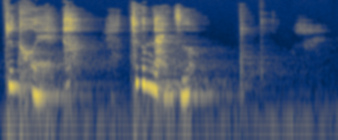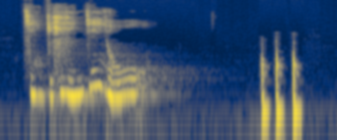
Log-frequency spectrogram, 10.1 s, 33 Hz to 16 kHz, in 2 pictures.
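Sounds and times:
speech: 0.1 - 0.7, 2.0 - 3.0, 5.5 - 7.4
firm knocking on a door by an arriving plumber-electrician: 9.0 - 9.6.

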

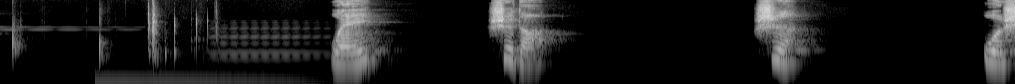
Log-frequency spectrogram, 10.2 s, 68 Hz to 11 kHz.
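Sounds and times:
telephone electronic beeps and clicks: 1.0 - 3.4
speech: 3.3 - 3.8, 4.9 - 5.6, 7.7 - 8.1, 9.8 - 10.1.

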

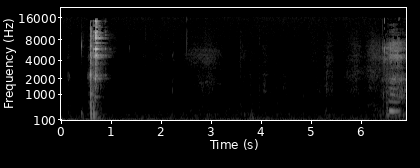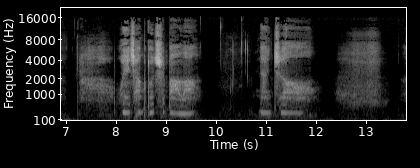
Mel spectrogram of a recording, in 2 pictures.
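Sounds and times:
glasses clinking in a toast: 0.6 - 0.9
soft rustling and shuffling: 3.2 - 6.4
speech: 8.3 - 9.7, 11.2 - 12.0.

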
